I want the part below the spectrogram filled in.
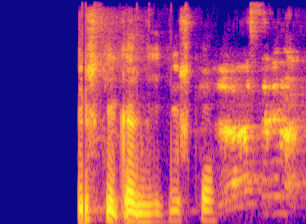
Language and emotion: Russian, neutral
